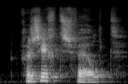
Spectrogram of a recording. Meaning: 1. field of view 2. scope of one's comprehension
- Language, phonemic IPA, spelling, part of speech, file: Dutch, /ɣəˈzɪx(t)sfɛlt/, gezichtsveld, noun, Nl-gezichtsveld.ogg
